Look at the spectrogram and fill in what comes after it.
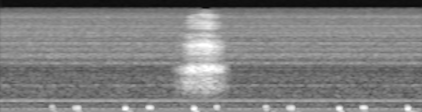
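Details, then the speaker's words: Rhythmic whooshing thumps over a low hum from a pregnancy ultrasound in a TV drama scene, with the doctor saying the baby has no problems; fetal heartbeat on ultrasound, dramatized. "latidos así es de su corazón este bebé no tiene ningún problema no hay nada de qué preocuparse"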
